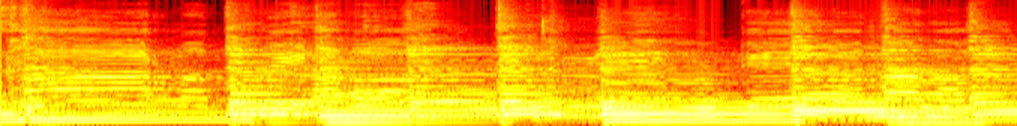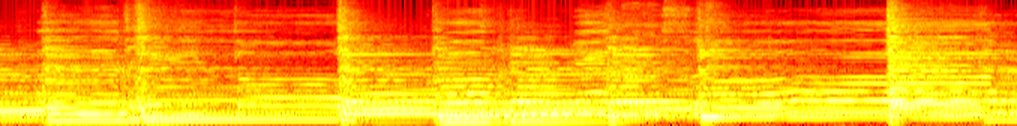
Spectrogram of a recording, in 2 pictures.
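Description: Acoustic guitar strummed in a steady rhythm while a man sings in Spanish.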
